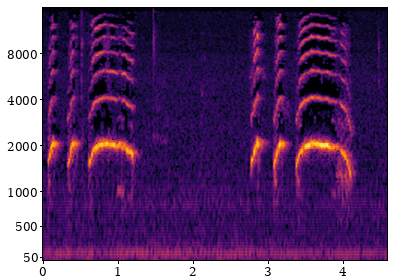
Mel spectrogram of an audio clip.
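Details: Cockatiel whistling a sing-along tune: two short clear whistled notes followed by a long, slightly arching whistle, the whole phrase given twice with a pause between, over a faint low hum.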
